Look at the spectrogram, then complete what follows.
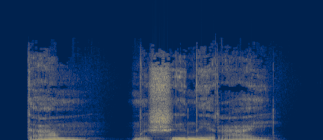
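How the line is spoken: Tender. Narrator (Russian): сказала ласково

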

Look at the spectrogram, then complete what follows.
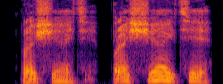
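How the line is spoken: Soft sigh. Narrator (Russian): он тихонько вздохнул

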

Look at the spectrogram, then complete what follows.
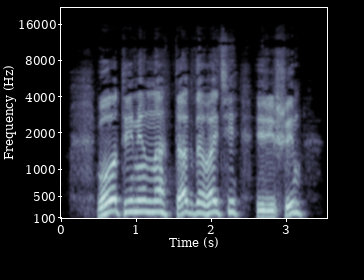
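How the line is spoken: Drowsy old man's joyful exclamation. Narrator (Russian): радостно воскликнул старенький Цуцуй, уже начинавший дремать

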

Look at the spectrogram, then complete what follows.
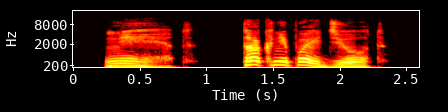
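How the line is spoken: Smirking grunt. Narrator (Russian): хмыкнул

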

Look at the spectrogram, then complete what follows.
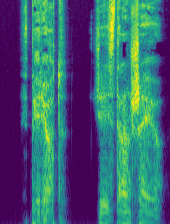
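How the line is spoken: Whispered. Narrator (Russian): прошептал старшина

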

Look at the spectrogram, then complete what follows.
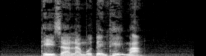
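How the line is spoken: Thin scornful laugh. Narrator (Vietnamese): Hắn cười nhạt

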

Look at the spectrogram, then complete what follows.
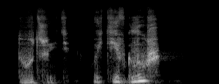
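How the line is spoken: Whisper. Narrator (Russian): шепнула Таня

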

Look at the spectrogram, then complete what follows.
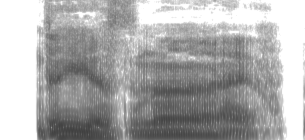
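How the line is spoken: Sighing. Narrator (Russian): вздохнул

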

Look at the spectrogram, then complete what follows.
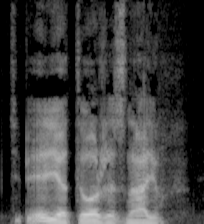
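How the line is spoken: Heavy sigh. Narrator (Russian): тяжко вздохнул Сварог

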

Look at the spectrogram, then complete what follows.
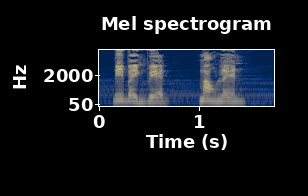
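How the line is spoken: Sharp breath, shout. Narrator (Vietnamese): Mộ Tử hít vào và hét lên

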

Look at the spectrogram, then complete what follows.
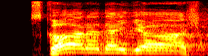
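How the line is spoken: Booming voice. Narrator (Russian): прогремел он

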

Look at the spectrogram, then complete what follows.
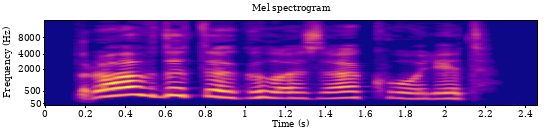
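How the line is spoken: Grumbling. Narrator (Russian): буркнул вошедший Корвин

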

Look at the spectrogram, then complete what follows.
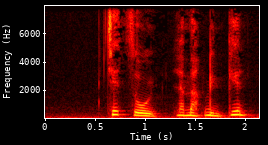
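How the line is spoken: Frightened mutter. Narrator (Vietnamese): Thẩm Lệ sợ hãi, nói lẩm bẩm

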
